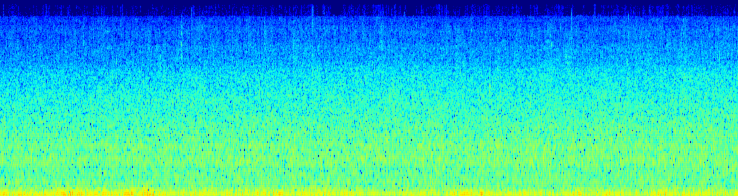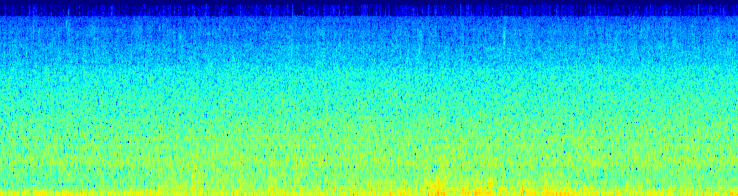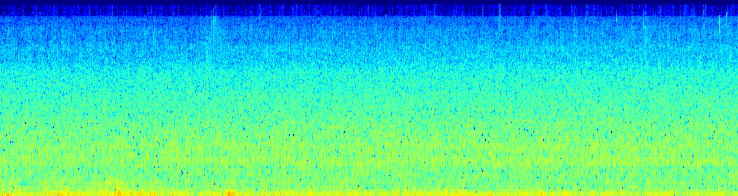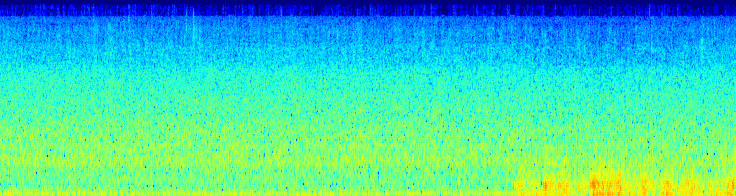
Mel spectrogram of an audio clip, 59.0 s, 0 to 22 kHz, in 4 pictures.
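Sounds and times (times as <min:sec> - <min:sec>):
heavy rain: 0:00.0 - 0:59.0
sharp thunderclap: 0:54.6 - 0:59.0
thunder rumbling: 0:54.6 - 0:59.0.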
